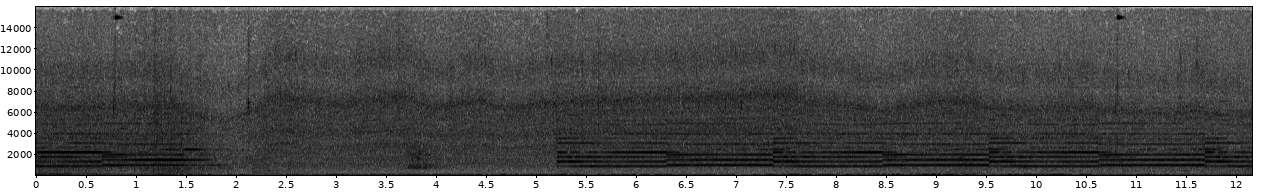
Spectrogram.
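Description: Fire engine siren wailing in the GTA 5 video game, a steady electronic tone over low vehicle rumble, held at moderate distance across the whole stretch with no talk.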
